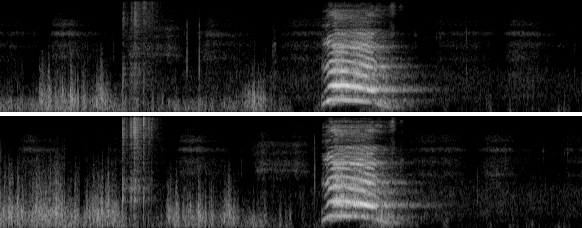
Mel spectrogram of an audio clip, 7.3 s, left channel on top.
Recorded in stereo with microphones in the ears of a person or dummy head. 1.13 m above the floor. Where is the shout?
20° left (ahead or behind), 1.5 m.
